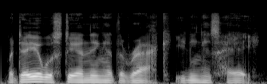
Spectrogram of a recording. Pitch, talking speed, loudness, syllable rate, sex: 95 Hz, 200 wpm, -16 LUFS, 5.2 syllables/s, male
